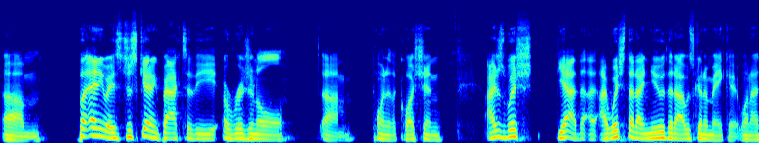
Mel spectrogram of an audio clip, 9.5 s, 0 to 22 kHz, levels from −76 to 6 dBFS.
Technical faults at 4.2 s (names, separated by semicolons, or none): short concealed packet loss; lost packet rebuilt from error correction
